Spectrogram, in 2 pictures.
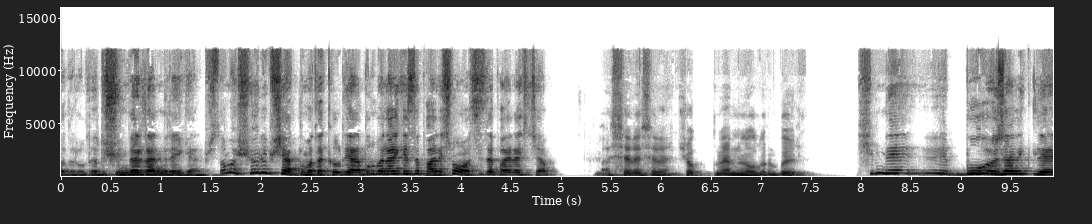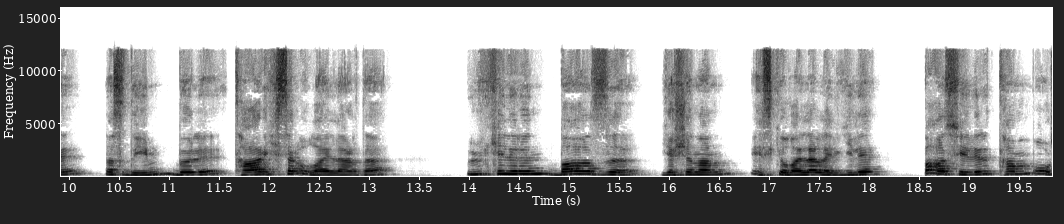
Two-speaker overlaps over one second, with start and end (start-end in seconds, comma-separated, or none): none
